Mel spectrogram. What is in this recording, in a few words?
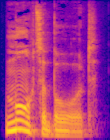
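"mortarboard", British English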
